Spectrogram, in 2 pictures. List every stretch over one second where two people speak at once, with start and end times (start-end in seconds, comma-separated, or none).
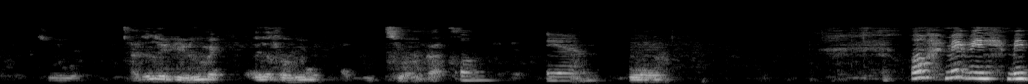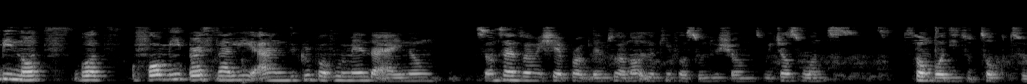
none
